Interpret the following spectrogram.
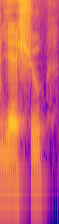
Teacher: But if you were a Galilean living in Jesus' neighborhood, growing up with him as a child, you would call him Yeshua because that's how Galileans spoke. They didn't pronounce the letter ayin. They didn't say it. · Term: Galilean pronunciation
